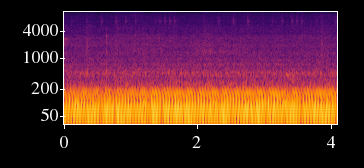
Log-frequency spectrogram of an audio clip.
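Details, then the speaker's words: Turbo car with newly installed generic TurboSmart-style dual-port full-VTA blow-off valve and Accessport, heard from outside after BOV spring adjustment: low, even rumble settles to steady idle after rev, no stumbles or hunting; AFR fine, no check engine light. "See if you could hear it from the outside. So you could hear it from the outside. Idle went back to normal. AFR is perfectly fine."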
